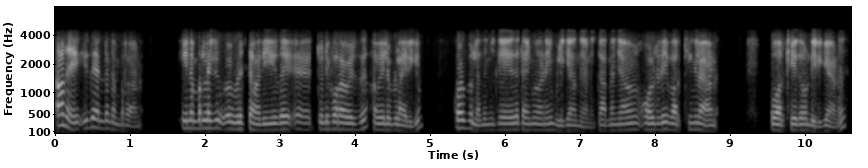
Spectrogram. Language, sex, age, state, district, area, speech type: Malayalam, male, 18-30, Kerala, Wayanad, rural, conversation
